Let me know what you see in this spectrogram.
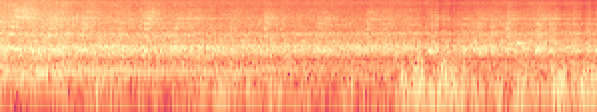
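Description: Passenger train coaches passing close by, wheels clattering over the rail joints with a steady hum. About three seconds in the sound changes to a low, uneven rumble.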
